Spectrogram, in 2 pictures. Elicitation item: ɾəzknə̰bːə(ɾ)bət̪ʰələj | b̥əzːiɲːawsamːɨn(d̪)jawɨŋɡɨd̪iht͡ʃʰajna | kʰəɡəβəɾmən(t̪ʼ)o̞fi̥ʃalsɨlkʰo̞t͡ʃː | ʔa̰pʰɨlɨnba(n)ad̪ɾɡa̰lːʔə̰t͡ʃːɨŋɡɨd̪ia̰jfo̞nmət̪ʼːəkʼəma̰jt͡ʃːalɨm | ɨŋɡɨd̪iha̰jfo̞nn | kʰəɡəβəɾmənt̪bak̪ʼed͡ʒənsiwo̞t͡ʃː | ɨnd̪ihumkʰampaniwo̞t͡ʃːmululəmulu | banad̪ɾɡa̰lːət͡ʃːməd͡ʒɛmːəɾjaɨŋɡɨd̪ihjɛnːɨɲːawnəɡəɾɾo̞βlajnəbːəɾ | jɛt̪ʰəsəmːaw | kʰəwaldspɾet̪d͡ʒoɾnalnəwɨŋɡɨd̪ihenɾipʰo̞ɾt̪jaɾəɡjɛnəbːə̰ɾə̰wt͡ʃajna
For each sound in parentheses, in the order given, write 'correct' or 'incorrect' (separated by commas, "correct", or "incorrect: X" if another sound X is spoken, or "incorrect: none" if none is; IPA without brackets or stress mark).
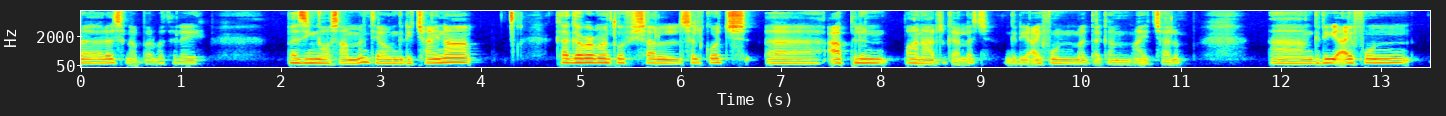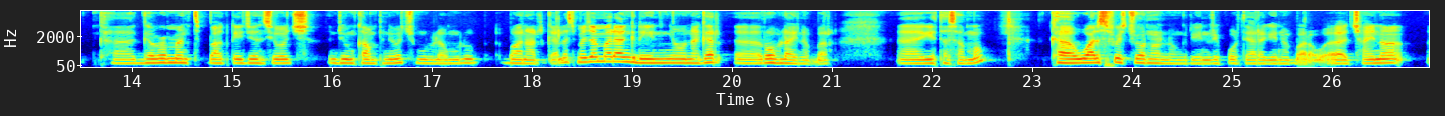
correct, incorrect: t̪, incorrect: t̪, correct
